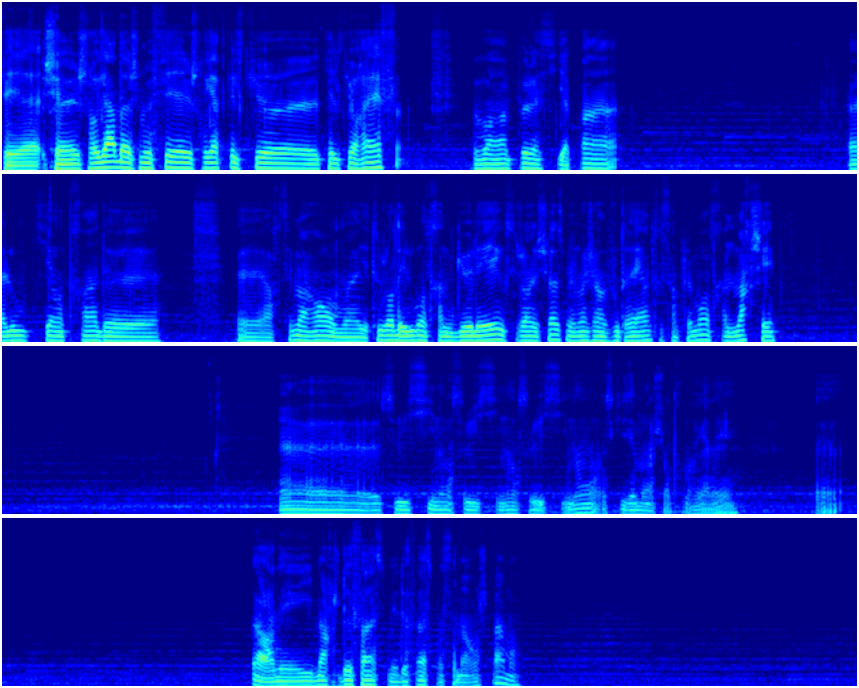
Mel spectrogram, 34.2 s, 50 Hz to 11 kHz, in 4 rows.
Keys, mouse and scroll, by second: 6.7 click, 30.9 scroll down 2, 31.5 scroll down 2, 31.9-32.3 scroll up 2.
